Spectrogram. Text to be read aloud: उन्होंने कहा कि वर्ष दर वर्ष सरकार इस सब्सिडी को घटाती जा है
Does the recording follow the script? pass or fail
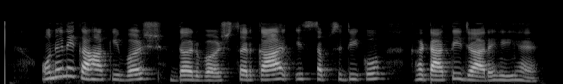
fail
